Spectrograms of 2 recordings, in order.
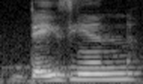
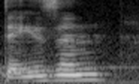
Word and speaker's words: Daizien: And I'm saying Dazian, I think it is. It's D-A-I-Z-I-E-N. But if I mispronounce it at some points, please forgive me. It is going to come up a lot. So, but just know that it is spelled D-A-I-Z-I-E-N. So I think it's Dazian, but I'm not 100% sure.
